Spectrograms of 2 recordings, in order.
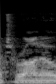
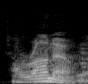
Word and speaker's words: Toronto: of this city well they don't pronounce the second t so it's toronto toronto okay not toronto not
